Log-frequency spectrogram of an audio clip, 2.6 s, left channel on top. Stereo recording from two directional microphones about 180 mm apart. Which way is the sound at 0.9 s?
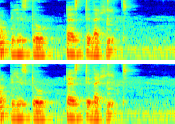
55° left (ahead or behind).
